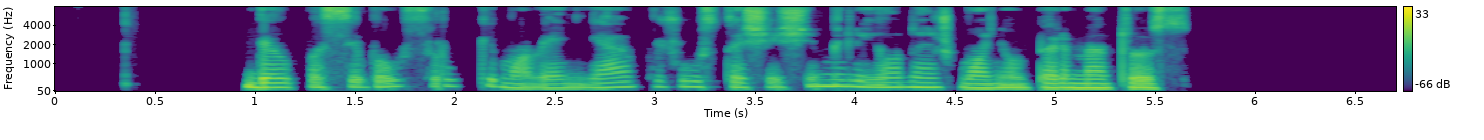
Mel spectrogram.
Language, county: Lithuanian, Kaunas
